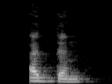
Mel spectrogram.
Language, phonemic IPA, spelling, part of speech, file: Moroccan Arabic, /ʔad.dan/, أدن, verb, LL-Q56426 (ary)-أدن.wav
- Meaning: to call to prayer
